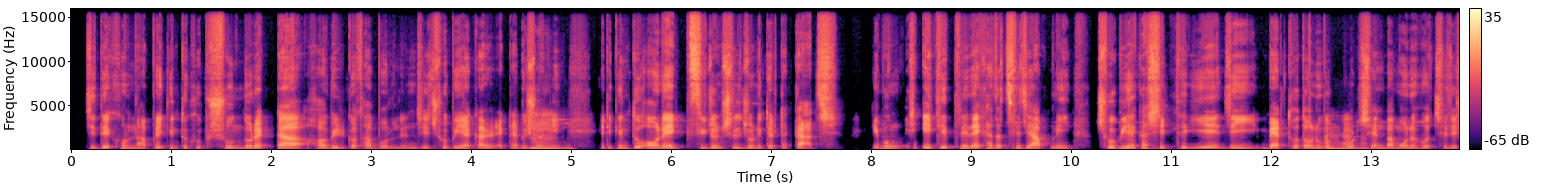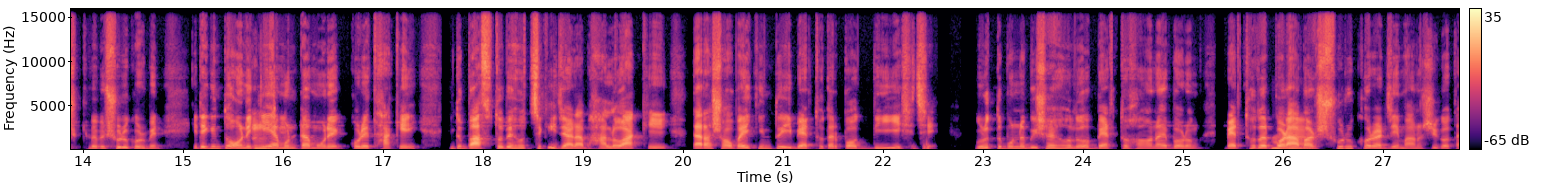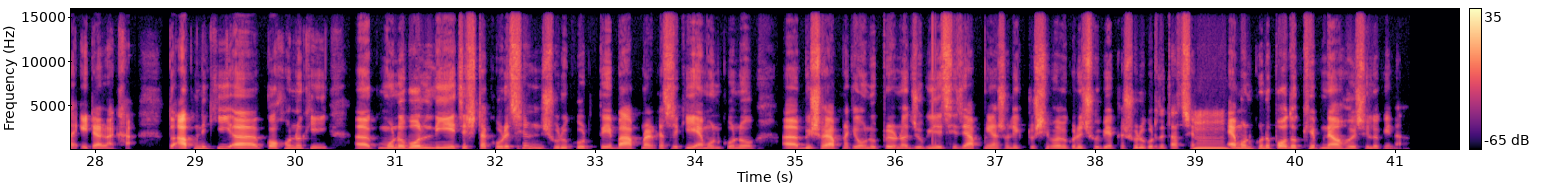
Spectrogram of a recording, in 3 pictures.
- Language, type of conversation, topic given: Bengali, advice, নতুন কোনো শখ শুরু করতে গিয়ে ব্যর্থতার ভয় পেলে বা অনুপ্রেরণা হারিয়ে ফেললে আমি কী করব?
- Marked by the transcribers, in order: horn; tapping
